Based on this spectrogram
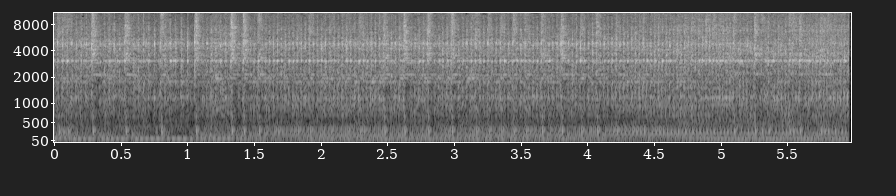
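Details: Honda CR500 two-stroke powered Schwinn trike, 170 main jet: loud steady crackle at even idle, clean firing, no misfire, then cuts off; normal running.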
